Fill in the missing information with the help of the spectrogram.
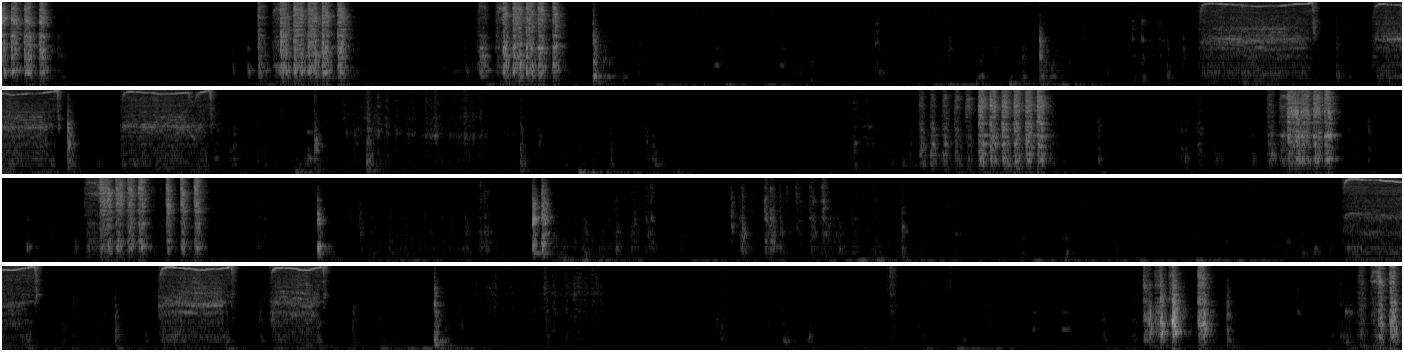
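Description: Cordless drill run in short trigger bursts, each under a second, several in quick runs of three with a thin high motor whine, between quieter handling knocks and clatter.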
